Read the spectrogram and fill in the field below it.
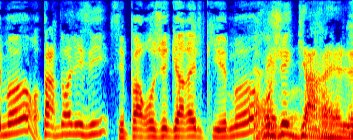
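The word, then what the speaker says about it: Roger Carel: Roger Garel. Ça se prononce comme ça à la française.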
